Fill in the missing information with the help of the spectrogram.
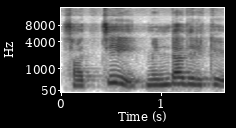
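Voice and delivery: plain reading voice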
